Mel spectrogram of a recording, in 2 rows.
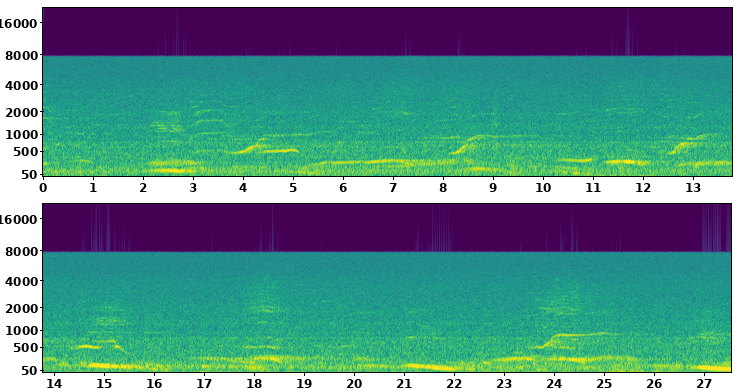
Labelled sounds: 2.1	2.8	humpback whale, 1.1 to 1.5 kHz
3.0	3.5	humpback whale, 0.99 to 2.1 kHz
4.3	4.6	humpback whale, 0.80 to 1.0 kHz
8.0	8.9	humpback whale, 0.80 to 0.99 kHz
12.9	13.5	humpback whale, 0.80 to 1.1 kHz
18.1	18.4	humpback whale, 1.7 to 1.9 kHz
23.7	25.1	humpback whale, 0.80 to 2.1 kHz

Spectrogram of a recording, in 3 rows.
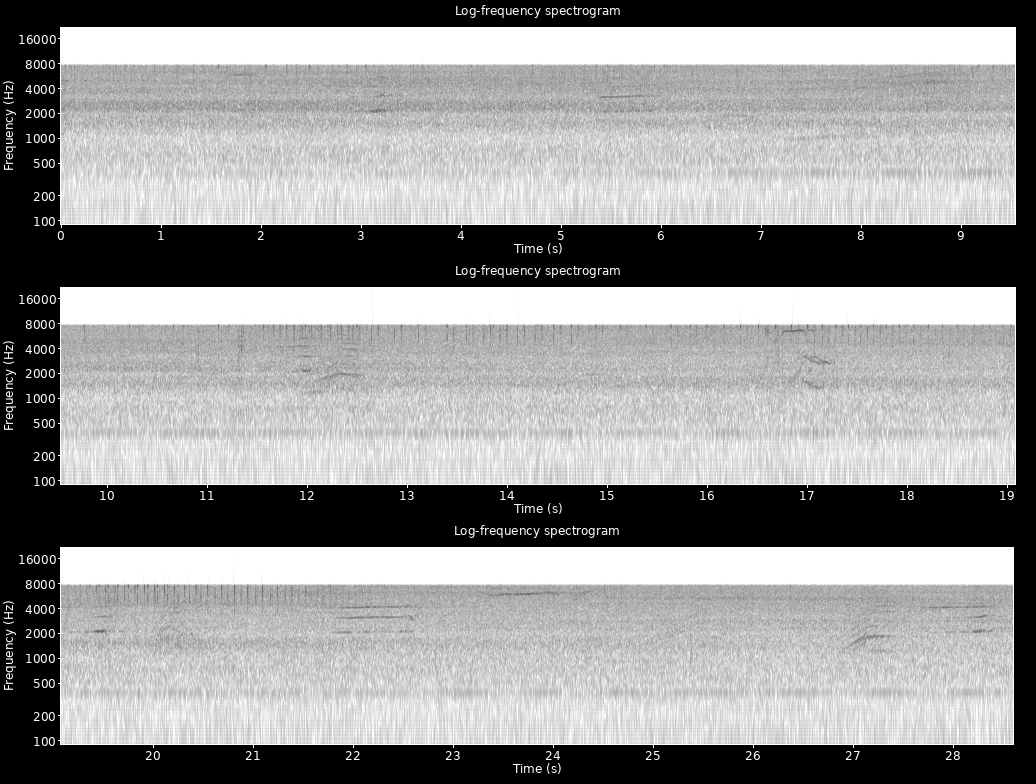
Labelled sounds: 5.3	5.9	killer whale, southern resident, 2.2 to 4.3 kHz
11.7	12.6	killer whale, southern resident, 1.1 to 5.3 kHz
16.8	17.3	killer whale, southern resident, 1.3 to 3.2 kHz
21.7	22.7	killer whale, southern resident, 2.1 to 4.4 kHz
23.3	24.1	killer whale, southern resident, 5.7 to 7.0 kHz
26.9	28.5	killer whale, southern resident, 1.2 to 5.5 kHz

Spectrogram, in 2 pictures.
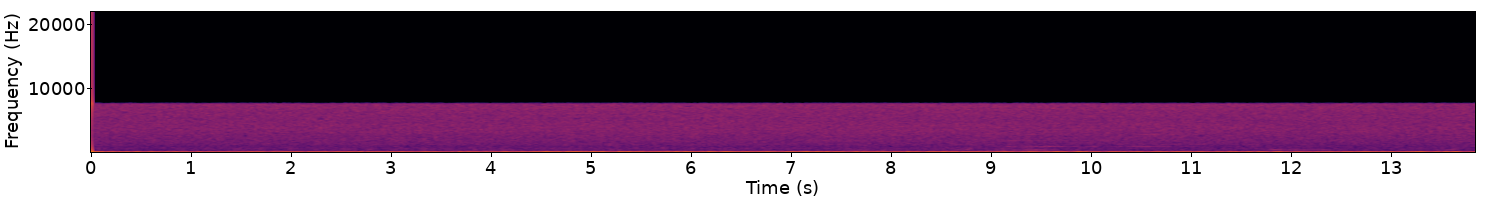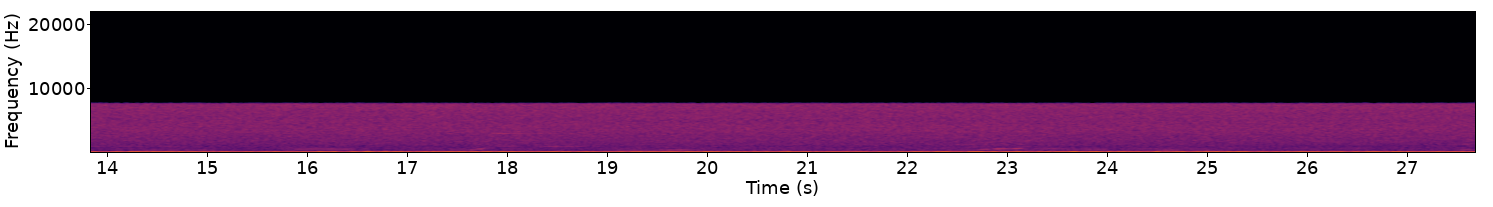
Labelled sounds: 9.3	9.8	humpback whale, 0.86 to 1.1 kHz
10.4	10.7	humpback whale, 2.8 to 2.9 kHz
17.8	18.1	humpback whale, 0.93 to 3.0 kHz

